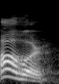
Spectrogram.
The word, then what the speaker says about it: hour: silent for example an hour this word begins with the consonant H but the H is silent and hence we use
